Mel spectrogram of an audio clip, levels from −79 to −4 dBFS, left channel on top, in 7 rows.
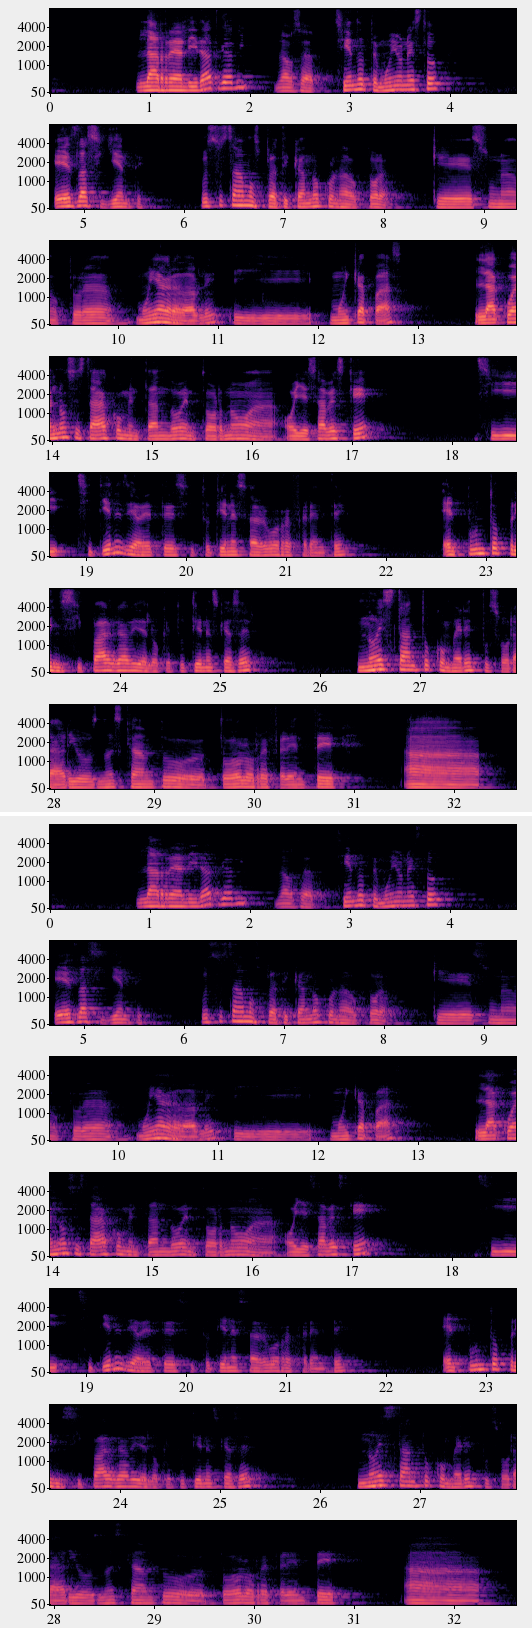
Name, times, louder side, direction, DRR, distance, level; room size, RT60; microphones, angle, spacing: voice 1, 0.9-2.0 2.2-3.9 4.7-5.6 6.2-8.1 8.5-12.8 13.6-17.2 18.3-18.7 19.1-21.6 22.6-25.4 26.4-30.8 31.5-32.3, left 4 dB, 80° left, 17 dB, 0.5 m, -30 dB
13.5 x 6.4 x 3.9 m, 0.71 s
head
